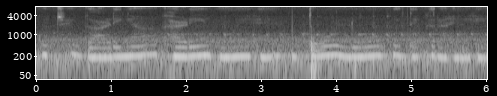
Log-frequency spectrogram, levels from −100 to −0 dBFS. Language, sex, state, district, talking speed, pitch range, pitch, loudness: Hindi, female, Maharashtra, Dhule, 100 wpm, 190-210 Hz, 200 Hz, -30 LUFS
